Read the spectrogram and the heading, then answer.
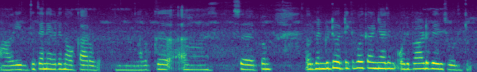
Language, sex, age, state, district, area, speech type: Malayalam, female, 18-30, Kerala, Kollam, rural, spontaneous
